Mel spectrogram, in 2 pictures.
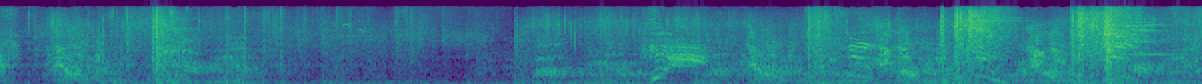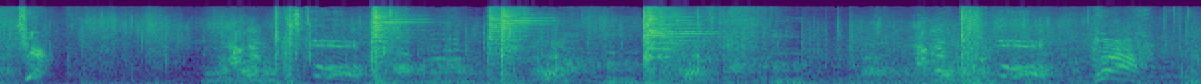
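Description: Weapons strike with sharp thuds and clangs during a fight.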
